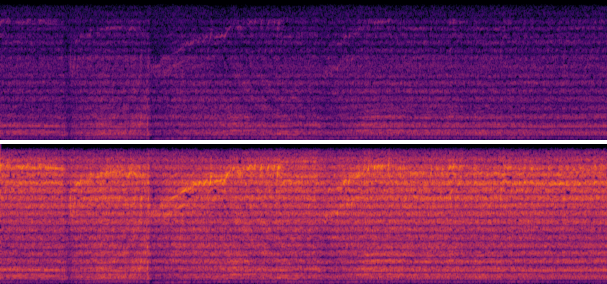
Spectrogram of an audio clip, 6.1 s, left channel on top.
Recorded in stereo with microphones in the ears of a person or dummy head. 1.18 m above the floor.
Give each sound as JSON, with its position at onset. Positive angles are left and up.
{"t": 0.0, "sound": "a drone", "side_deg": -70}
